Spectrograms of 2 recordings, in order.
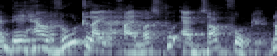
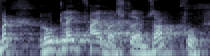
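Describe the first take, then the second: First: Very slow, spaced words; slow dictation. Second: "but" pressed, rest slow; stress on but. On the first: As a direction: dictate it for the notebook. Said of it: "इसलिए उनको कहा गया". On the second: Teacher correcting that fibers are not roots, stressed. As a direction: lean on "but" to correct the idea. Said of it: "not actually root". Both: Shown as a demonstration.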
